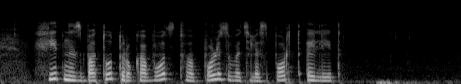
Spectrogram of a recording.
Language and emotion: Russian, neutral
